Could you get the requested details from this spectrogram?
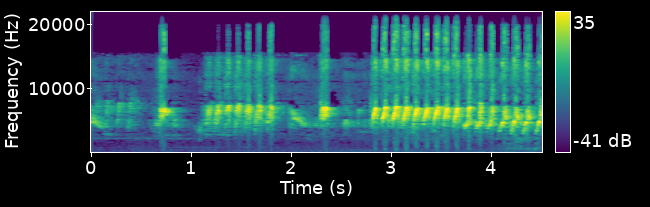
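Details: Brown-throated sunbird in full song, its singing filled with imitated canary, cililin, sparrow and lovebird phrases; high whistles and slurred notes run into a long, fast, even trill of sharp chirps.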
